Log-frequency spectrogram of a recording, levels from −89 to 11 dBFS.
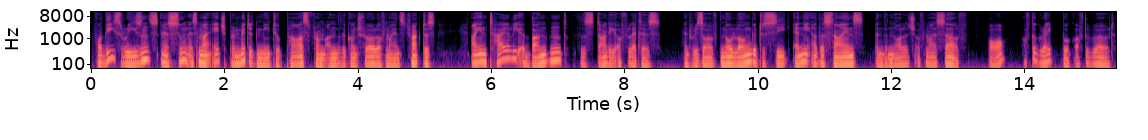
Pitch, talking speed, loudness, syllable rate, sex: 100 Hz, 185 wpm, -20 LUFS, 5.5 syllables/s, male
